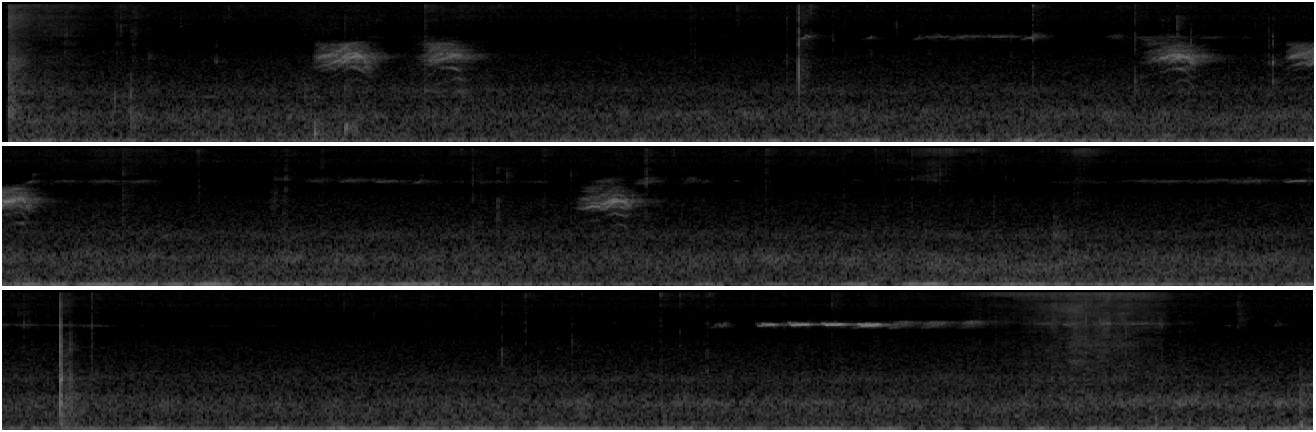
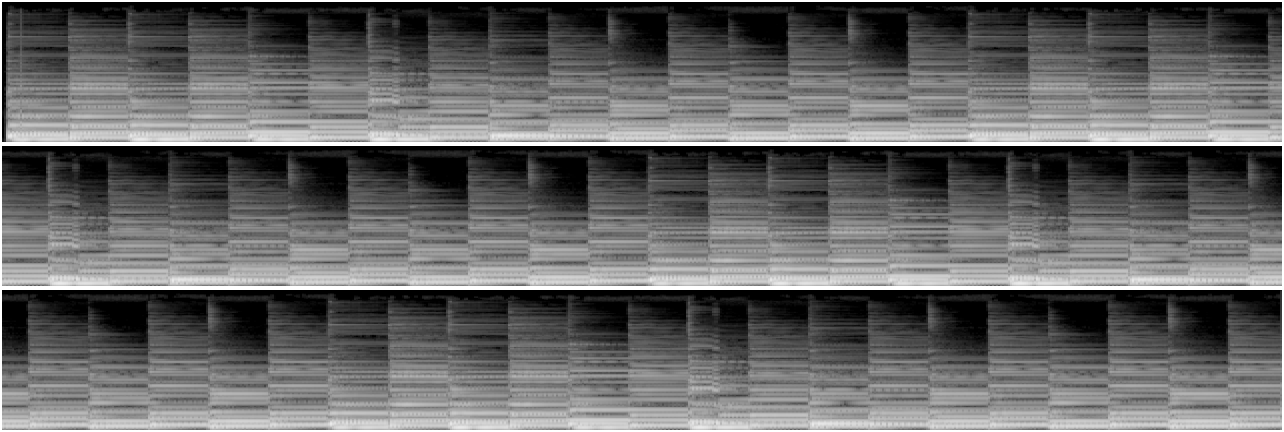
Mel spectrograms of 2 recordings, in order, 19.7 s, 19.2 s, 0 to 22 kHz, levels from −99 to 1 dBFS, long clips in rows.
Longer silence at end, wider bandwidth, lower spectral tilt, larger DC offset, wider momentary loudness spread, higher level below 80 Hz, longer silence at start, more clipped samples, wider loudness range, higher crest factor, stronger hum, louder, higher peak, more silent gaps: about the same, 0 s vs 0 s; first, over 20 kHz vs 8.6 kHz; second, -1.5 dB/octave vs -9 dB/octave; neither; first, 15 LU vs 4 LU; second, -70 dBFS vs -40 dBFS; about the same, 0 s vs 0 s; neither; first, 12 LU vs 1 LU; first, 36 dB vs 14 dB; neither; second, -60 LUFS vs -17 LUFS; second, -26 dBFS vs -2 dBFS; neither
